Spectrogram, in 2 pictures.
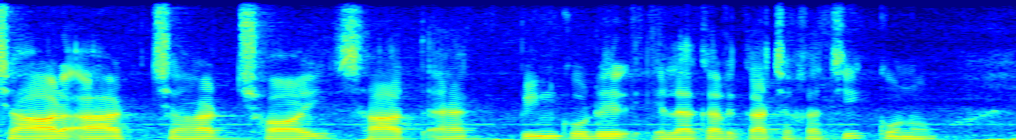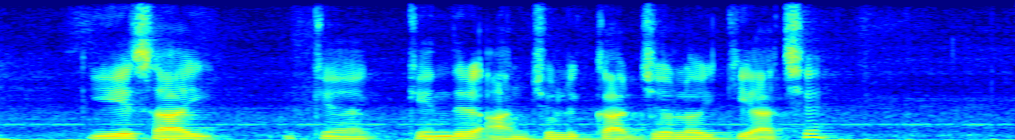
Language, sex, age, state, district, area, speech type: Bengali, male, 18-30, West Bengal, Malda, urban, read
